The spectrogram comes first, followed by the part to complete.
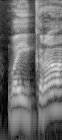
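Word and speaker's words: ויקרא: अब केयरफुली आप देखेंगे तो यहाँ पे वैक्रा का के नीचे एक डॉट है, उसका साउंड क्या है? ये उर्दू में कव्वाली या कत्ल या वैसे शब्द रहता है। वो खा ख ग का नहीं, वो खा को थोड़ा अलग से बोलना पड़ता है, जैसे कि उर्दू में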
